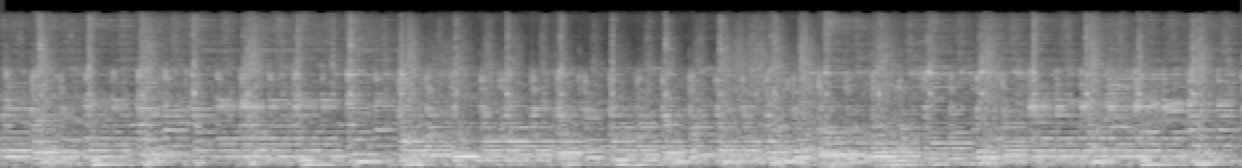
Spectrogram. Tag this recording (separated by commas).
Psychedelic rock, Music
